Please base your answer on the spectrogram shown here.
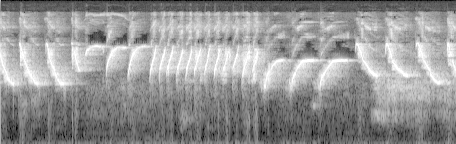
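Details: Canary singing vigorously for tutoring and luring other canaries: falling whistled sweeps lead into a fast tight run of short notes, then several rising slurs and more descending sweeps.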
